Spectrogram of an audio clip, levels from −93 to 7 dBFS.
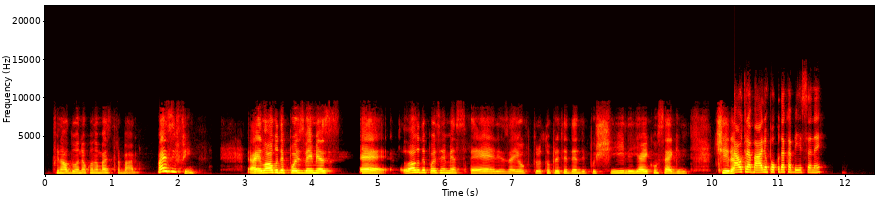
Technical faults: section at the wrong speed

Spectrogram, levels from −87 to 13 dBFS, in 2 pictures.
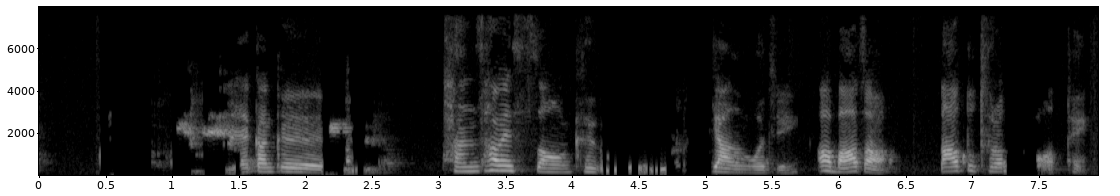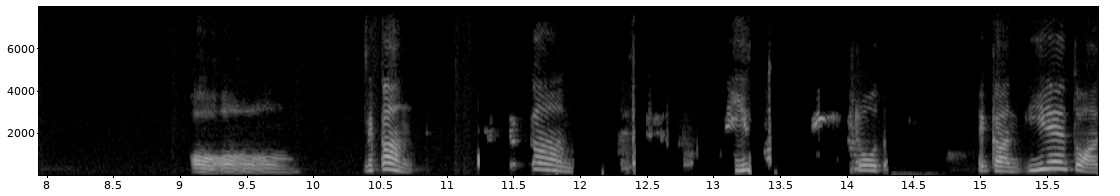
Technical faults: other side's voice leaking through; speech suppressed in double talk

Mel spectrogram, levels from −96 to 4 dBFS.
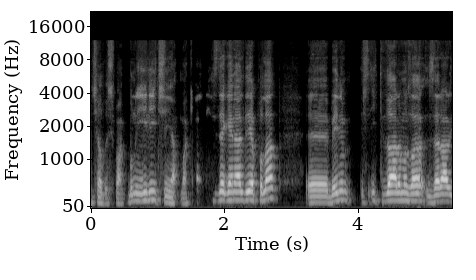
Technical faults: crude rate conversion

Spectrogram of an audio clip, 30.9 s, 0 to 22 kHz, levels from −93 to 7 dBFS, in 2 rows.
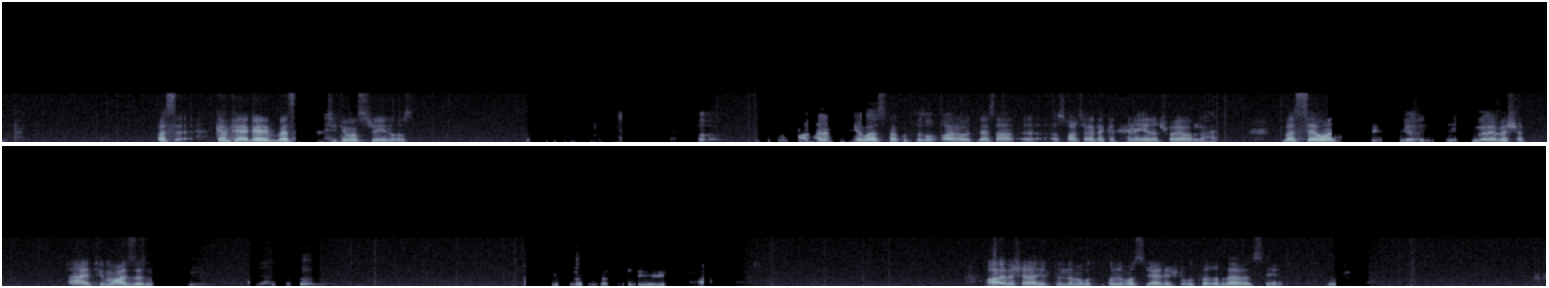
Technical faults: other side's voice leaking through; speech suppressed in double talk; background gated by the echo canceller

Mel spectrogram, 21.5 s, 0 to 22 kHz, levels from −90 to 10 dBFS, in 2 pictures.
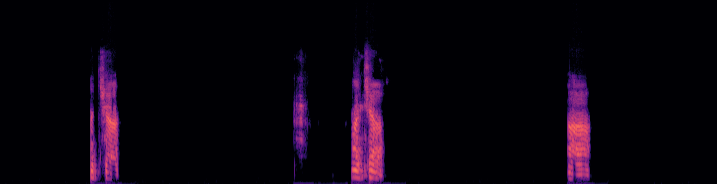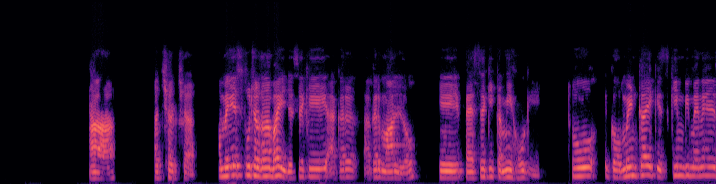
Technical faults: sample clock jitter

